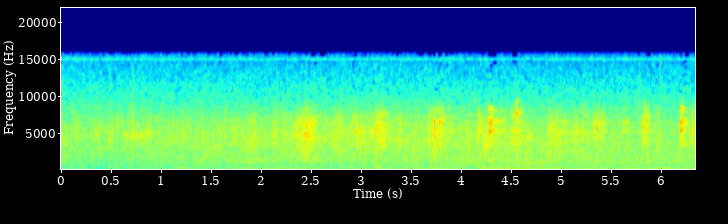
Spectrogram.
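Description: Winter street ambience: a steady low traffic rumble under a hiss, growing louder about four seconds in, with a few faint knocks.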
